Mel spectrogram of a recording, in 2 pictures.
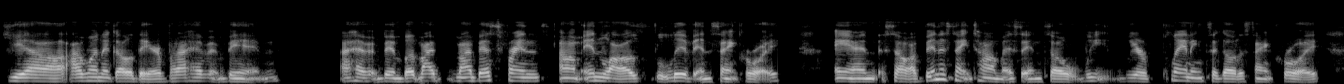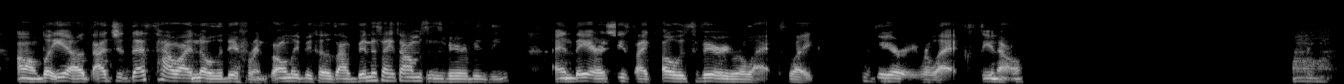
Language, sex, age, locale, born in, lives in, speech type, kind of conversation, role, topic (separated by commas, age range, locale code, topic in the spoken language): English, female, 45-49, en-US, United States, United States, conversation, unstructured, none, What natural wonder took your breath away?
